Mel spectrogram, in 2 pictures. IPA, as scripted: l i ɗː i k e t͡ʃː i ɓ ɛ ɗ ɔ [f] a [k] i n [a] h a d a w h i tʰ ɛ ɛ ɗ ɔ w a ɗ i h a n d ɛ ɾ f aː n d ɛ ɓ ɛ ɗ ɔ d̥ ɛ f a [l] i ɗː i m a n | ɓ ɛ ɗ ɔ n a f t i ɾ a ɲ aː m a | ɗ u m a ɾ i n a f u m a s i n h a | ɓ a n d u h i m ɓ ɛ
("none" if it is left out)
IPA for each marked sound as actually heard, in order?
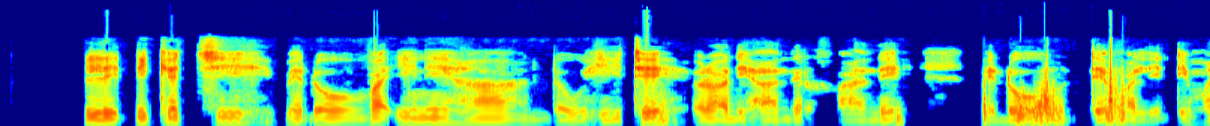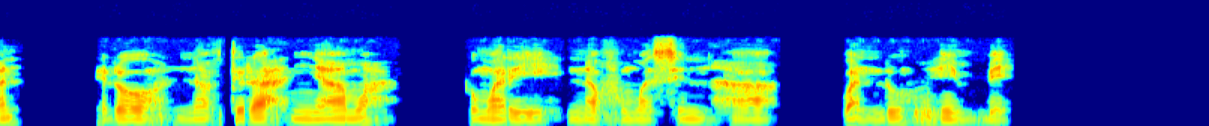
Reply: v, ʔ, i, l

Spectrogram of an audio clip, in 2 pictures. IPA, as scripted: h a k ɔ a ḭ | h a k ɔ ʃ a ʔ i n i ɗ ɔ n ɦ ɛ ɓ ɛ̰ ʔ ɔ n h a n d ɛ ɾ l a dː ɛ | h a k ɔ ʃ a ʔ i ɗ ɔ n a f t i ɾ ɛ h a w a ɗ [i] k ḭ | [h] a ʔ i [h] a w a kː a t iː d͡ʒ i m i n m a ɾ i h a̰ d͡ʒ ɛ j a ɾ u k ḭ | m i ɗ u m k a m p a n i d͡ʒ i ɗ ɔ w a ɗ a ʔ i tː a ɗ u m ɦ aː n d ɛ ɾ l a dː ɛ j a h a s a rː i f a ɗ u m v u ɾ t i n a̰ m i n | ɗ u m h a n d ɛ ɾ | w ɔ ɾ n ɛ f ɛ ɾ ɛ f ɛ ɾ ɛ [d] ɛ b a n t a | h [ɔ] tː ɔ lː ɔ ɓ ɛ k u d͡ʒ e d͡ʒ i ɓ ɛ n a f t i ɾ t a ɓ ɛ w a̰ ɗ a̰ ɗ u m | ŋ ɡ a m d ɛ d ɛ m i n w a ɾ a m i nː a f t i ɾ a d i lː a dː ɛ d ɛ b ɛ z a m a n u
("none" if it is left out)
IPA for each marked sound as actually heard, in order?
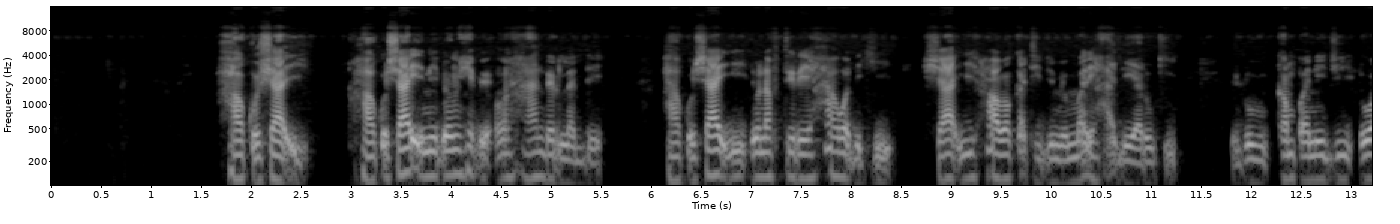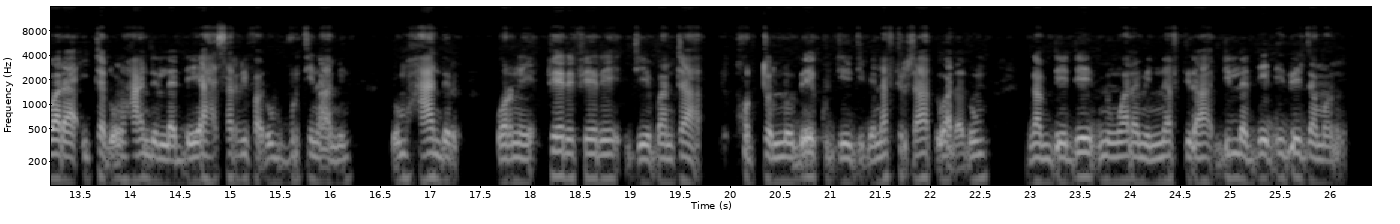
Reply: i, ʃ, h, d͡ʒ, ɔ

